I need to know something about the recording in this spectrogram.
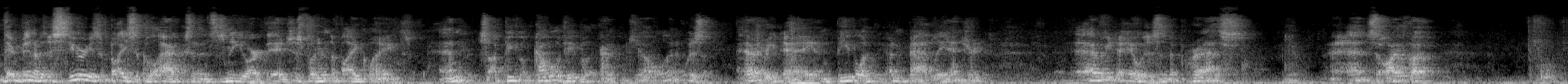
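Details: Adult man in a real interview clip telling a story; he attributes his voice to spasmodic dysphonia, a vocal condition he says he has.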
